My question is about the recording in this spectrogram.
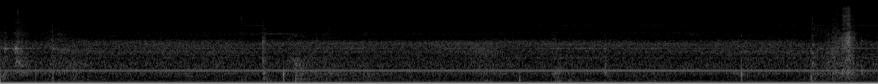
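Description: Steady fan hum with one constant pitched tone through it, even in level, with a couple of faint clicks.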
